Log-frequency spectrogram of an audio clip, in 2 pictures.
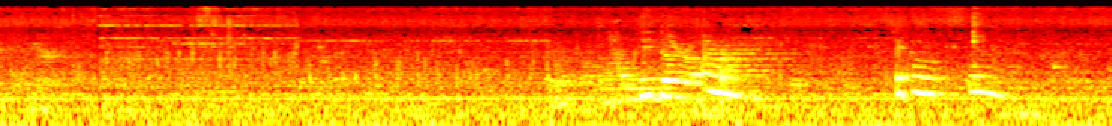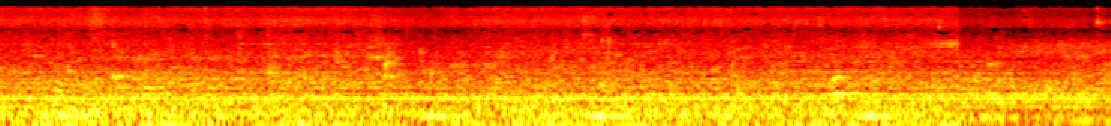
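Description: Oil sizzles and bubbles in a frying pan.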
